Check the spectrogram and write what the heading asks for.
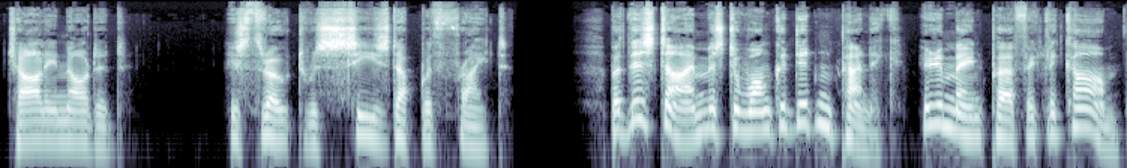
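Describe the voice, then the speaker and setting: A man narrating a children's audiobook in an expressive, dramatic reading style. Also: mid-range voice, unhurried, no room sound, clean studio sound. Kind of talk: scripted storybook narration.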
